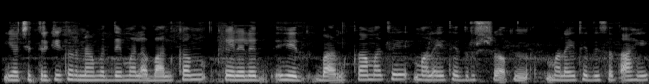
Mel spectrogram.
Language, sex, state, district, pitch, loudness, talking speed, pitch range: Marathi, female, Maharashtra, Nagpur, 205 Hz, -25 LUFS, 165 wpm, 200-215 Hz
